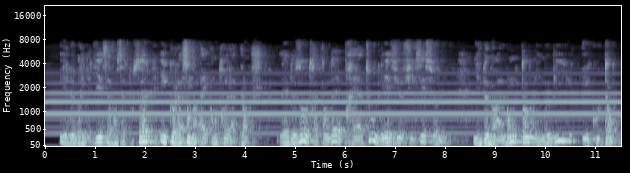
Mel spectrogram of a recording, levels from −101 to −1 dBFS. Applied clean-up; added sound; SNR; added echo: none; Wind instrument, woodwind instrument; 11 dB; reverberation time 0.9 s.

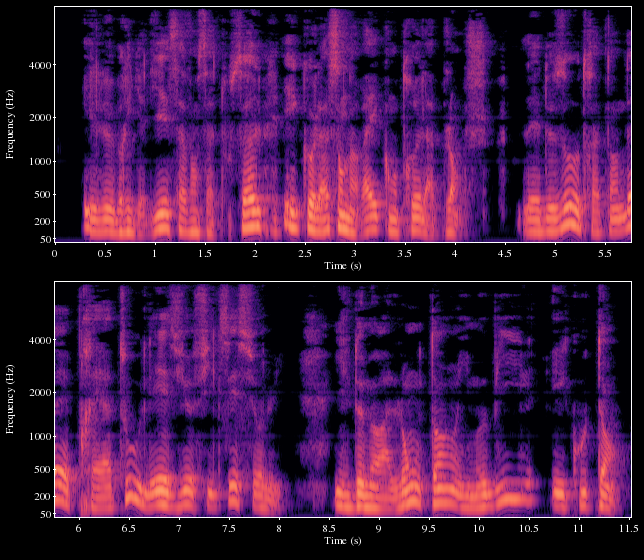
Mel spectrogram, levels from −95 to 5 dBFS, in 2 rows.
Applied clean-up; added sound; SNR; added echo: none; none; none; none.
